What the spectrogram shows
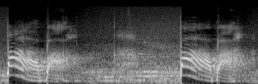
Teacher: mình sẽ dồn trọng âm vào âm tiết đằng trước và đọc lơi cái âm đằng sau ra nhá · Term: thanh nhẹ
